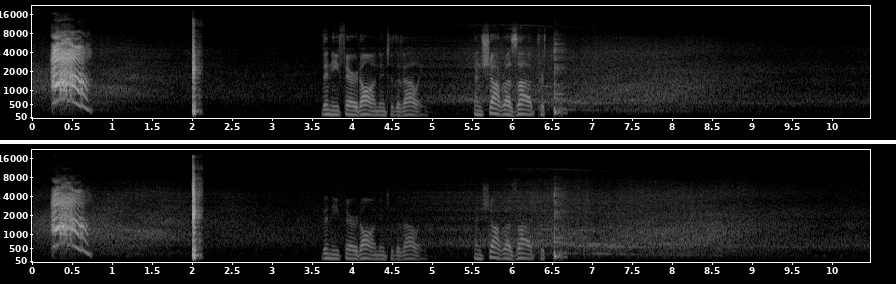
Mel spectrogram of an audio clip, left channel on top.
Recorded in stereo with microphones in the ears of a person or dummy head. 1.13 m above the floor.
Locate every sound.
0.2 s a scream: 30° left (ahead or behind)
2.0 s hammering: 20° right (ahead or behind)
3.6 s a man speaking: 70° left (ahead or behind)
6.5 s a snare drum: 15° left (ahead or behind)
